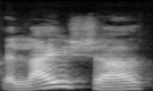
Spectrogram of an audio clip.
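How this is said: The name has an American English pronunciation. The speaker calls it wrong. "It's not Elisha, para sa mga pag-pronounce sa mga Amerikano"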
